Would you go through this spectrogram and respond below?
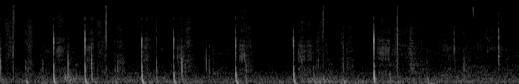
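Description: Pen scratching and tapping on paper while sketching a polar graph, a series of short, crisp strokes and taps at an uneven rhythm, close and fairly quiet, with no talking.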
